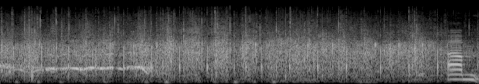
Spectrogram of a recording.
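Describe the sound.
Sustained audience applause, loud and steady for about five seconds, with a high whistle-like tone early on and a short voiced shout near the end.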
